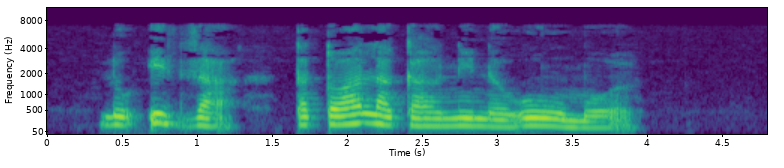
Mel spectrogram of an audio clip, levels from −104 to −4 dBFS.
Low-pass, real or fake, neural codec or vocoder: 7.2 kHz; real; none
